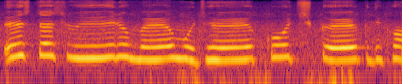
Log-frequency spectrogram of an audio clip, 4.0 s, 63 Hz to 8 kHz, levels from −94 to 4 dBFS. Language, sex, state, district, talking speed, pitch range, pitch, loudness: Hindi, female, Madhya Pradesh, Katni, 105 wpm, 260-300 Hz, 280 Hz, -13 LUFS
